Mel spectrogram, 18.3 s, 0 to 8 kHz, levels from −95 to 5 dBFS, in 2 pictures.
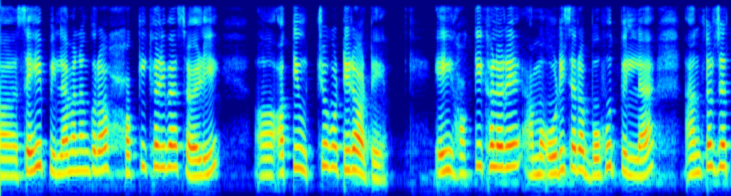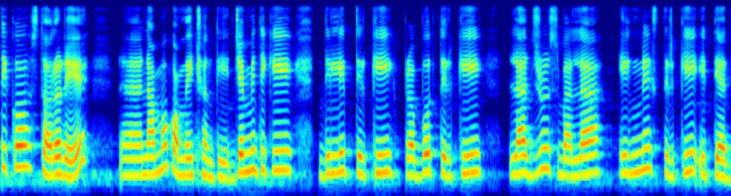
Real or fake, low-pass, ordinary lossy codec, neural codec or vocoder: real; 7.2 kHz; none; none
